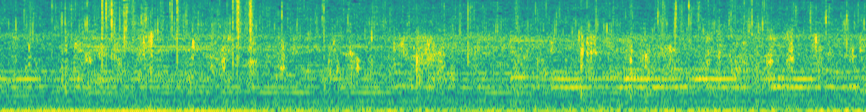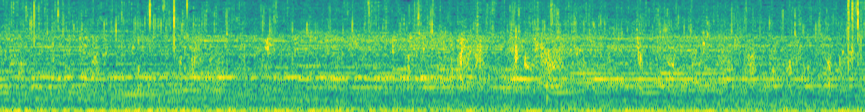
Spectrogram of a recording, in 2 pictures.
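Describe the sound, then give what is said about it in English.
A steady, splashing stream of liquid pours into a pot, with bubbly gurgles and small drips throughout. The sound is continuous, and no one speaks. “Please pour it in the pot.”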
